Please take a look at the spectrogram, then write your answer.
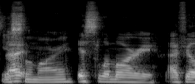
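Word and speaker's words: ysalamiri: completely made out of the empire cannon the salamari though the salamari the islamari that's what it's called that's how it's pronounced yeah islamari i feel like an idiot um for pronouncing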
